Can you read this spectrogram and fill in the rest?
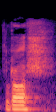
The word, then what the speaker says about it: Roche: Und dann habe ich auch noch Pharmaunternehmen hier, Roche, ne? – Roche, ja.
